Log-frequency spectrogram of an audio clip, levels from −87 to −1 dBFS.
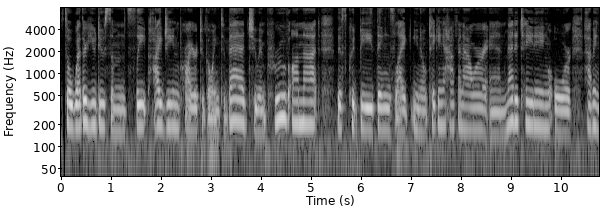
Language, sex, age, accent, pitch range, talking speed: English, female, 30-49, American, 170-210 Hz, 180 wpm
